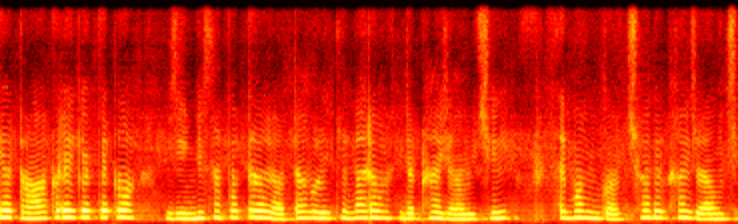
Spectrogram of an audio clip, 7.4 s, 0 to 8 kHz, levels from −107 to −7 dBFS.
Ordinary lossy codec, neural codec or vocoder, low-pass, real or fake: none; codec, 16 kHz, 1 kbps, FreqCodec, smaller model; none; fake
